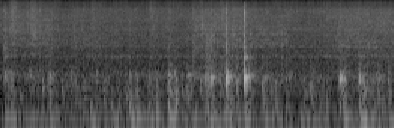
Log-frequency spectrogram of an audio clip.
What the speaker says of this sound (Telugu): ఇది ఇట్లా కలుపుకొని మెత్తగా చేసుకోవాలి ఫ్రెండ్స్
